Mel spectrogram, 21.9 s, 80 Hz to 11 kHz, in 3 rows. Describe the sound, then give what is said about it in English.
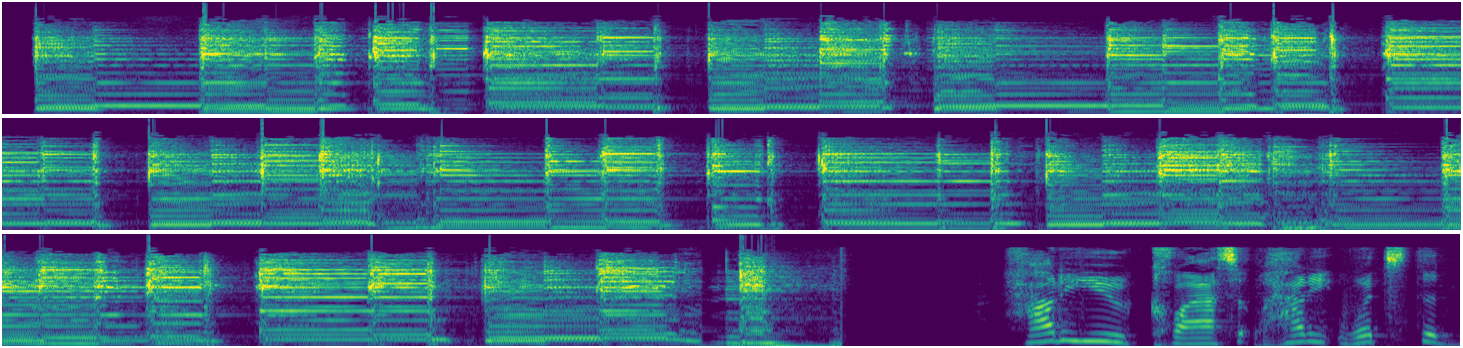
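An electric guitar played through a Black 65 amp emulation plays a steady, rhythmic run of strummed chords with a bright amplified tone for about eighteen seconds, then stops abruptly and a voice begins speaking. “Now, let's listen to a clip of the Black 65.”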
